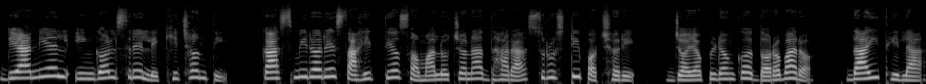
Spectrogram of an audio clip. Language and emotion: Odia, neutral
